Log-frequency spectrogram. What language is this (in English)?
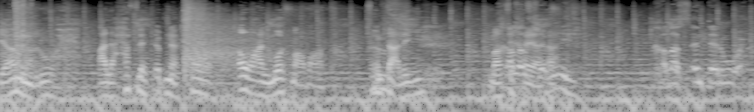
Arabic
